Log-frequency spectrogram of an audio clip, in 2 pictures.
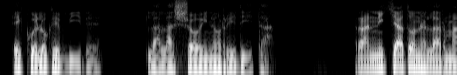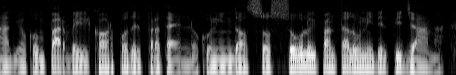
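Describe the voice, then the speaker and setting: A man with a dark, mellow tone, recorded dry and close with no echo. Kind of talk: true-crime narration. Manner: formal, steady pace.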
